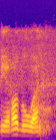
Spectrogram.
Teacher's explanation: ننتبه إلى تفخيم الراء وقلقلة الباء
